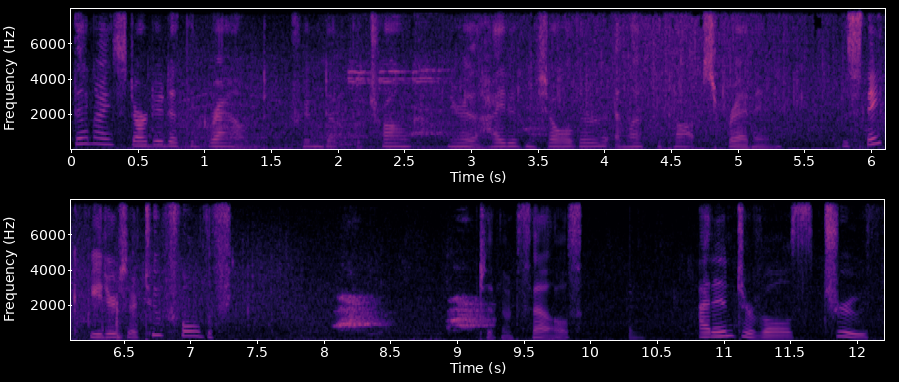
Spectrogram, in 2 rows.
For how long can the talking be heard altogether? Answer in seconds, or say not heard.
10 s.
